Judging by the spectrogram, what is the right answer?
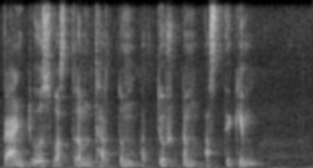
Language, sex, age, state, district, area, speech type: Sanskrit, male, 30-45, Telangana, Nizamabad, urban, read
